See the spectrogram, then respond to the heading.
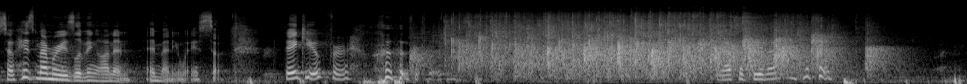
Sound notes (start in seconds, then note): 4.0 audience applauding; 8.7 chuckles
